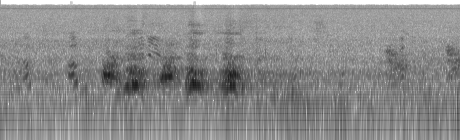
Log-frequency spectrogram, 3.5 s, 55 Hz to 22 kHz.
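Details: Schipperke at an unofficial agility competition in Měchenice, 27 November 2016: a quick run of five sharp, high yapping barks within a second, with human voices in the background.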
